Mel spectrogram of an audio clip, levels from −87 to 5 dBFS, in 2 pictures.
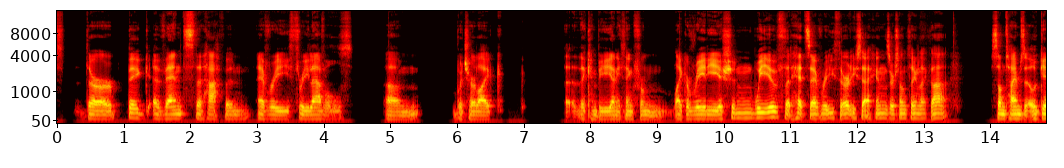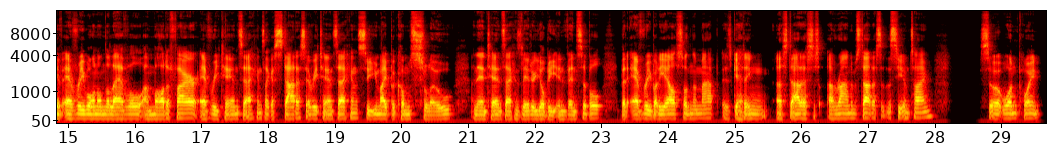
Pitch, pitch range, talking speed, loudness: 105 Hz, 100-115 Hz, 170 wpm, -23 LUFS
